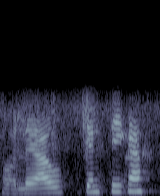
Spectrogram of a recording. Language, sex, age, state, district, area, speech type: Odia, female, 30-45, Odisha, Sambalpur, rural, conversation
